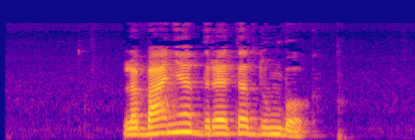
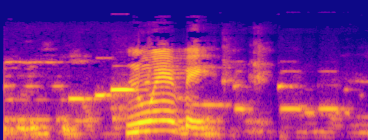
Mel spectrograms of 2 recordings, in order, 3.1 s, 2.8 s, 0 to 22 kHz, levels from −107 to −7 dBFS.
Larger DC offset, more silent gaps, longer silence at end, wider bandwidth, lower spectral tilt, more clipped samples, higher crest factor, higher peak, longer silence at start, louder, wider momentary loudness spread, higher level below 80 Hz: neither; neither; first, 0.85 s vs 0 s; first, 11.5 kHz vs 6.8 kHz; first, -7 dB/octave vs -5.5 dB/octave; neither; first, 22 dB vs 14 dB; about the same, 0 dBFS vs 0 dBFS; first, 0.95 s vs 0 s; second, -19 LUFS vs -12 LUFS; second, 10 LU vs 18 LU; second, -66 dBFS vs -60 dBFS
